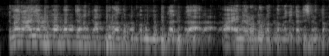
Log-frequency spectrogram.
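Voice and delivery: ordinary talk, nothing marked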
